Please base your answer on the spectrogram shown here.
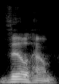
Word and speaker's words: Wilhelm: Wilhelm. So that W is like a V sound for Right.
